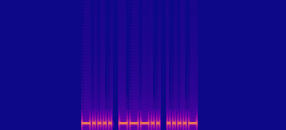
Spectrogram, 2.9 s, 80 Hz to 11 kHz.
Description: Morse code, heard as a keyed tone, about 44 wpm, 700 Hz. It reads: 684
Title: Numbers - 3-Digit 45wpm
